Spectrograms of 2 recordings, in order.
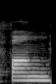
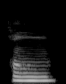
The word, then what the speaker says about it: Fong: So Fong, actually, there isn't too much variation. You can see that it's pronounced and spelled Fang, Fong, Fang, Pong, which all sort of sound the same.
